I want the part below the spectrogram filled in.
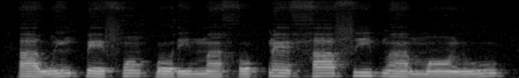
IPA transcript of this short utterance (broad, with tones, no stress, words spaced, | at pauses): a˨wĩ˧k͡pe˨ fɔ̃˧k͡po˨ ɾi˨mã˨ho˨˦k͡pɛ̃˦˨ ha˧fi˧ bã˨mɔ̃˨lu˨˦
